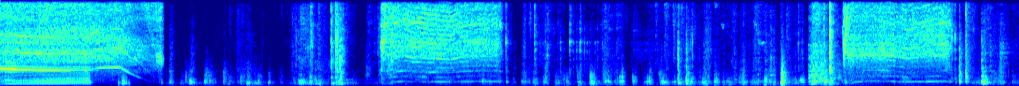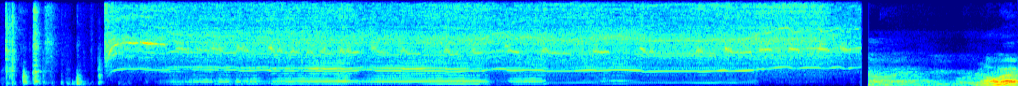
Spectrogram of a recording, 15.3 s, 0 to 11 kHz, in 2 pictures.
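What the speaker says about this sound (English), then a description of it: "he is holding that sander at probably like a 5-degree bevel" Power sander cutting a roughly 5-degree bevel into the wooden top of a legless floating bench, a steady high-pitched whine that starts and stops in short bursts before running continuously, close and fairly loud.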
